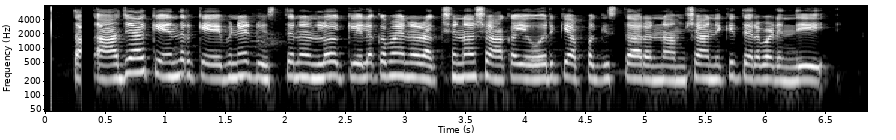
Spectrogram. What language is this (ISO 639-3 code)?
tel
